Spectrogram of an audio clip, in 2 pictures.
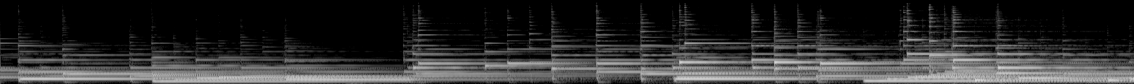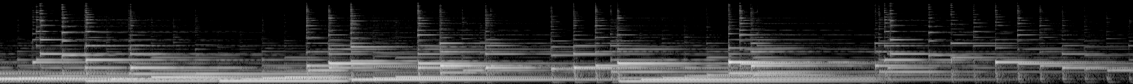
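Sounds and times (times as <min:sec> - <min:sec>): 
harp loop: 0:00.0 - 0:22.6.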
